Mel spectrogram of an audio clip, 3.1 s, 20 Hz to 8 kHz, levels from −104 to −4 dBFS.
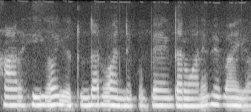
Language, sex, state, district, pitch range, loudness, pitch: Chakma, female, Tripura, Unakoti, 200-215 Hz, -13 LUFS, 210 Hz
